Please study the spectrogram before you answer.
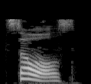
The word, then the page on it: souls: British English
